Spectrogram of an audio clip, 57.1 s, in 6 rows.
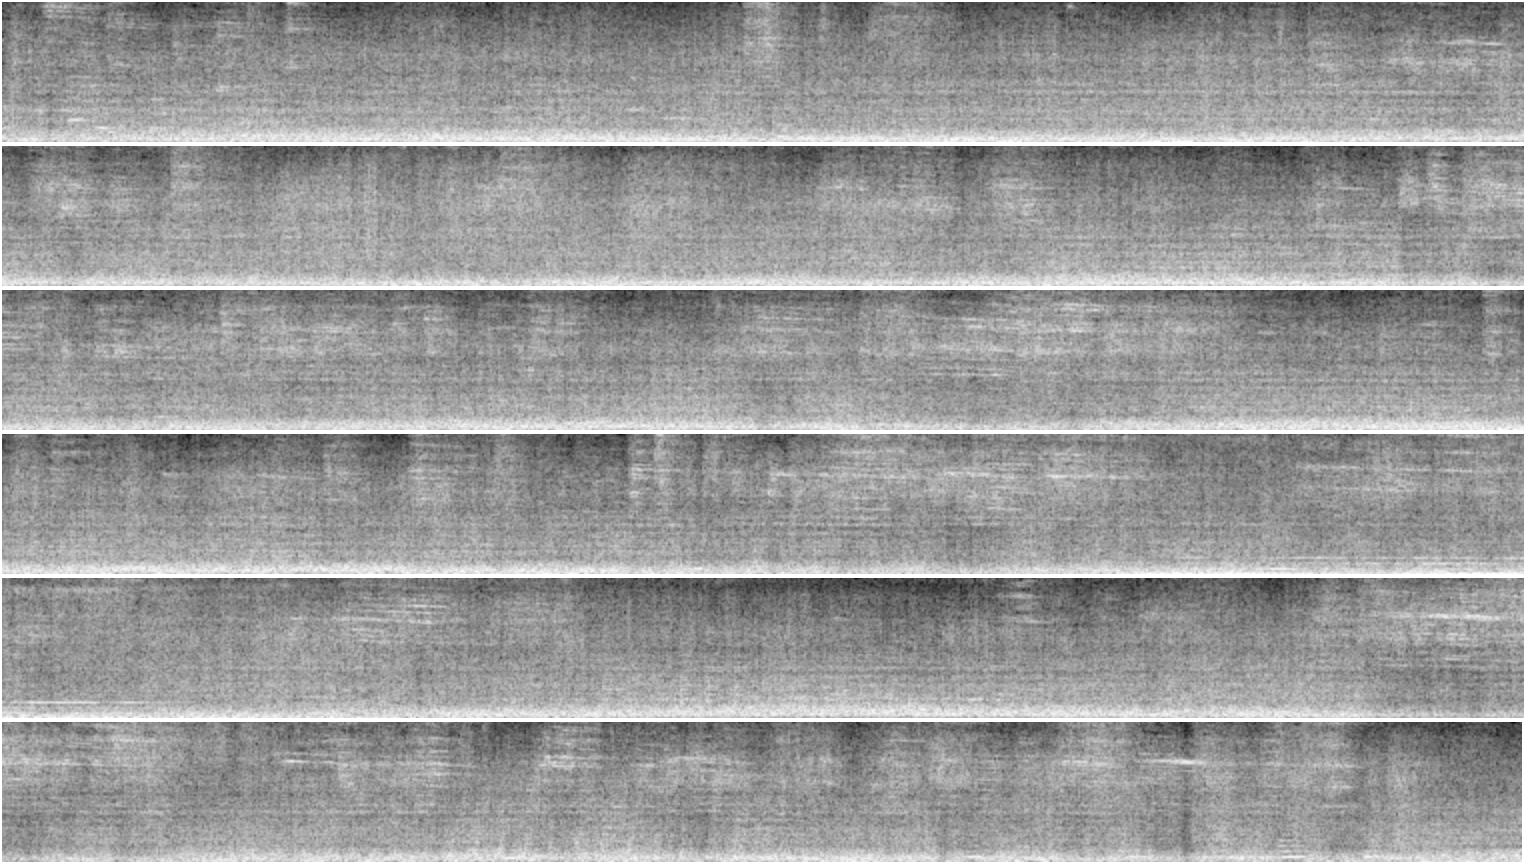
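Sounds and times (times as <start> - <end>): steel wheels rumbling on rails: 0.0 - 57.0.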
